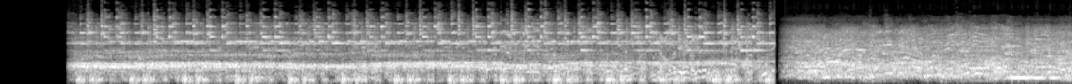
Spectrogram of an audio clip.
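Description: Metal temple bells ringing rapidly and continuously over a crowd, starting about a second in. Near the end the sound cuts off abruptly to crowd chatter.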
